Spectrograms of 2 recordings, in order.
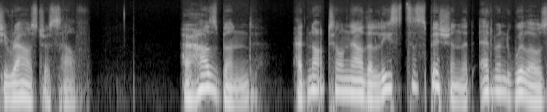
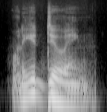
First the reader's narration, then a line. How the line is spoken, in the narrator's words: he asked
